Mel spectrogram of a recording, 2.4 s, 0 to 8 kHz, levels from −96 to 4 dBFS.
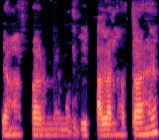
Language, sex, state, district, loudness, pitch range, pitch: Hindi, male, Bihar, Purnia, -19 LUFS, 120-125 Hz, 120 Hz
